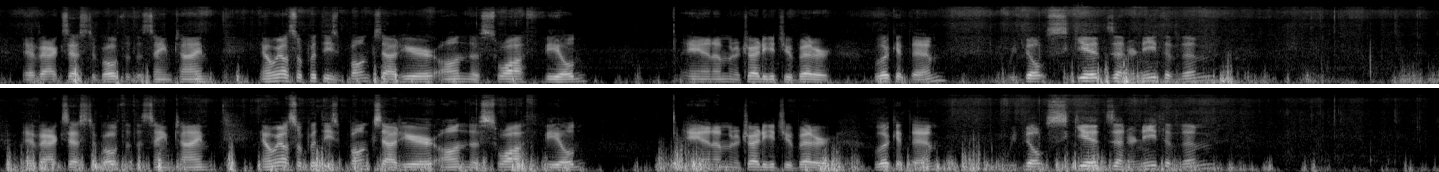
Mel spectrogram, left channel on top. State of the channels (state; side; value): normal; both; correlation 0.49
